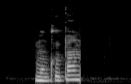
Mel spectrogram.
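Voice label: pronunciation "mon copain", French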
